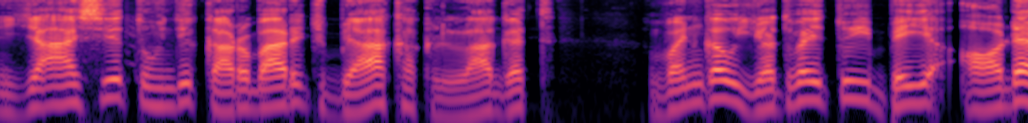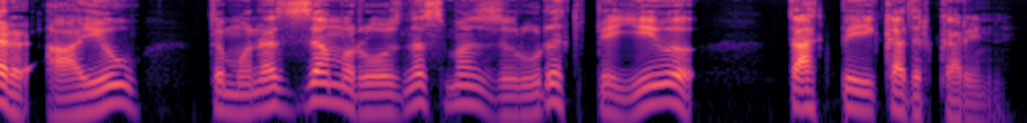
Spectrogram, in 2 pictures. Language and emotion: Kashmiri, neutral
